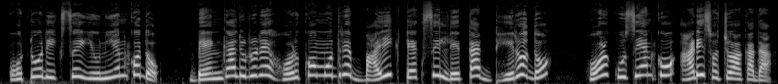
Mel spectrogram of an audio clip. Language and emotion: Santali, angry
